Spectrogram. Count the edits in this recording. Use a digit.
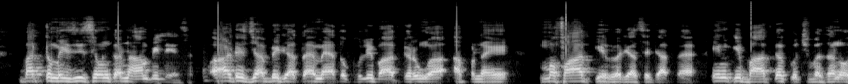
2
